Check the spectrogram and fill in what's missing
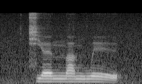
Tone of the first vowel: high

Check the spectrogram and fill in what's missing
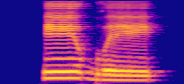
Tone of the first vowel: high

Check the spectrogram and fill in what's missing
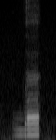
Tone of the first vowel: high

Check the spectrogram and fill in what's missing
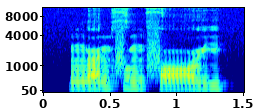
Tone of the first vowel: rising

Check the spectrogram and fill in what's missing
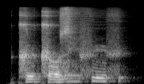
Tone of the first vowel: low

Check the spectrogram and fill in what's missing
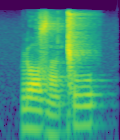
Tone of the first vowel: high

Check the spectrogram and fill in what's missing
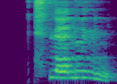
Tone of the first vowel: high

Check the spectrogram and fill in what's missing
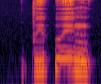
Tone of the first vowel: rising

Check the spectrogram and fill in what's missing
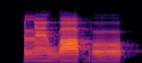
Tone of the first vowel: high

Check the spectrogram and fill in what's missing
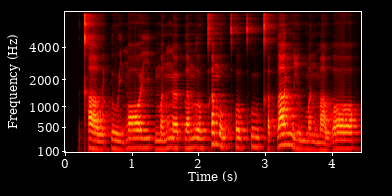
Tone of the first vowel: low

